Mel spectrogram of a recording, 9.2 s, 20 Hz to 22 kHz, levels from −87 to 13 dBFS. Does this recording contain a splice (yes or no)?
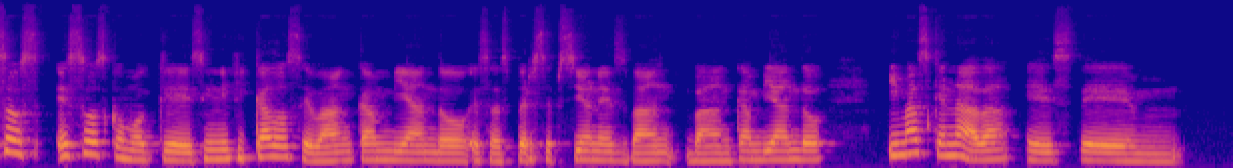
no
